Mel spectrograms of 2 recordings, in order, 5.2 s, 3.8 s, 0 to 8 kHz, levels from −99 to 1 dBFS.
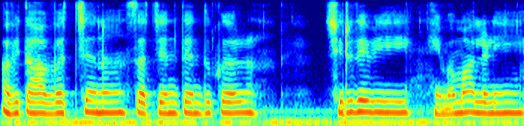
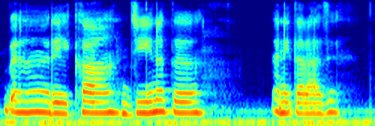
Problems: none marked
